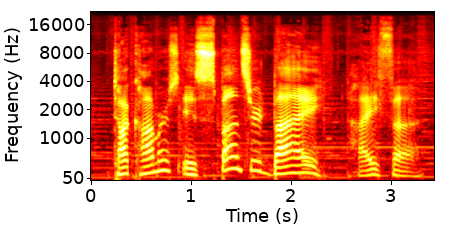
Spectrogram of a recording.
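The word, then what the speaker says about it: Hyvä: Commerce is sponsored by hia or as the Europeans say Hua or the right way to say it hufa is rapidly becoming the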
